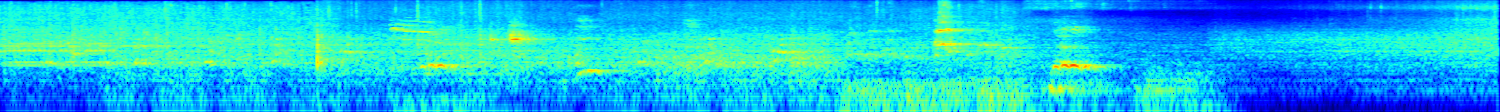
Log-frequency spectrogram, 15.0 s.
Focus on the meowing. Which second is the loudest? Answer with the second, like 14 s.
5 s.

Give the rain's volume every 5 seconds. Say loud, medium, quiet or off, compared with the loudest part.
loud, loud, medium.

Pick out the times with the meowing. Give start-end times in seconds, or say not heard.
3.9-5.3.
